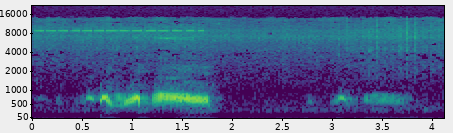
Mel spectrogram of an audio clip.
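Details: Spotted dove in a 'super penguku' tutoring recording meant to teach young birds: a wavering rising-falling note, then a loud sustained hollow coo, followed after a pause by a softer repeat of the same phrase.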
